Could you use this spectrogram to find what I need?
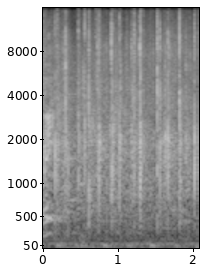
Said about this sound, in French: On l'applaudit pour son oui.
